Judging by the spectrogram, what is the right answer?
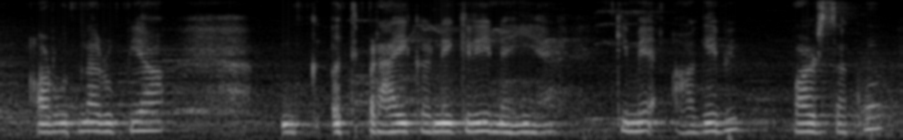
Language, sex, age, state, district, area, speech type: Hindi, female, 45-60, Bihar, Begusarai, rural, spontaneous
